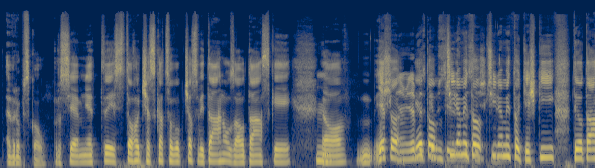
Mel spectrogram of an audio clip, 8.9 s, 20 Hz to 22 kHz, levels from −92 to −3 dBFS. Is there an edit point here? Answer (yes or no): no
